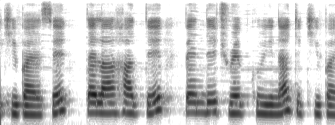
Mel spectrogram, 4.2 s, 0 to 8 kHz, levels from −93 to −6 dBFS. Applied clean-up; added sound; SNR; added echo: neural mask model DeepFilterNet 3.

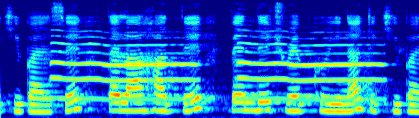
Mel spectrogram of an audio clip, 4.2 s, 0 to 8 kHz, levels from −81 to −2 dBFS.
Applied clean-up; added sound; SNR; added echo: none; Wind instrument, woodwind instrument; 4 dB; reverberation time 2.1 s.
